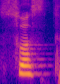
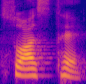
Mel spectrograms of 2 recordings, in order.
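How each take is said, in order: First: स्वस्थ with short a, ending "thya"; incorrect pronunciation. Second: स्वास्थ्य with long aa; correct pronunciation. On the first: Teacher showing a mistake, स्वस्थ as short-vowelled "swasthye". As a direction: say स्वस्थ as swas-thye. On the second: Teacher correcting the class, स्वास्थ्य with long first vowel. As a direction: say स्वास्थ्य as swaas-thye. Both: Shown as a demonstration. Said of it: "नहीं".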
